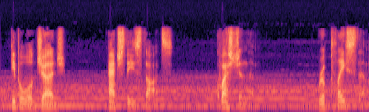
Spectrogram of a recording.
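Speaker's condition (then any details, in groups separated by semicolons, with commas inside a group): No condition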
